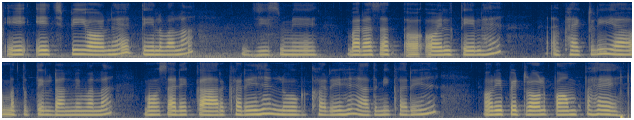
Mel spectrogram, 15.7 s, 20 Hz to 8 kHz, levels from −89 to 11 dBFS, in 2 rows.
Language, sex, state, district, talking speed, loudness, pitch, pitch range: Hindi, female, Chandigarh, Chandigarh, 135 wpm, -17 LUFS, 210 Hz, 205-220 Hz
